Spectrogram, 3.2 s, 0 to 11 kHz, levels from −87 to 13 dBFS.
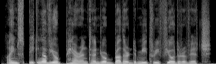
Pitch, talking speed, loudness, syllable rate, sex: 155 Hz, 205 wpm, -18 LUFS, 6.0 syllables/s, male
